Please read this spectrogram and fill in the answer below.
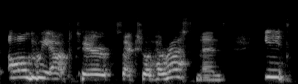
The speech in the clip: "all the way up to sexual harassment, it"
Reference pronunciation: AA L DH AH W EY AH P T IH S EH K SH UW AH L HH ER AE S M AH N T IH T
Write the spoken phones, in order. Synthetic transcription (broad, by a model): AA L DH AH W EY AH P T IH S EH K SH UW AH L HH ER AE S M AH N T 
